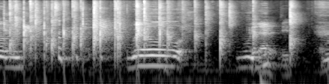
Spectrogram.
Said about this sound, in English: Why did we sit quietly for? Yeah, why that time? Why were we ever not clapping all the time?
